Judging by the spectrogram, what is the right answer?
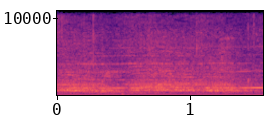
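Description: Arena crowd at the USFFC 22 fight night cheering and whooping for a winning fighter, a dense continuous roar with shouts rising out of it, loud and steady throughout.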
